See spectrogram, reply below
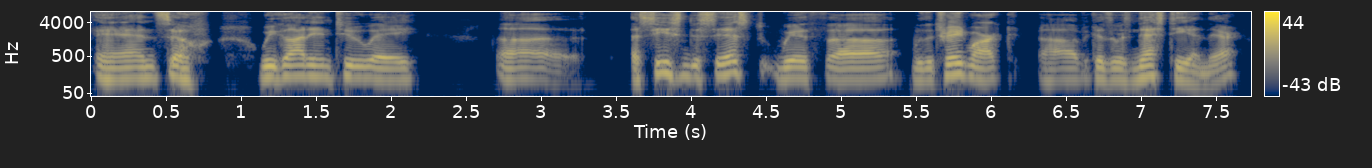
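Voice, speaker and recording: A man's voice: medium pitch, fairly even intonation, normal speed. An older man, a guest entrepreneur and professor, telling stories in a casual interview with dry, punning humor. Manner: storytelling, wry and punning.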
